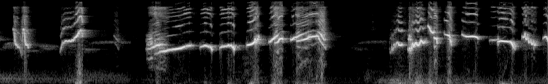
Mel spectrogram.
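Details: Oriental magpie-robin singing a combative kacer song used to anger other males: a long run of rich warbled, slurred whistles mixed with buzzy, crackling notes in two lively bursts separated by a short pause.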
